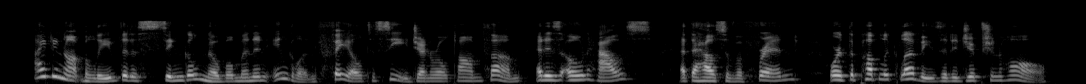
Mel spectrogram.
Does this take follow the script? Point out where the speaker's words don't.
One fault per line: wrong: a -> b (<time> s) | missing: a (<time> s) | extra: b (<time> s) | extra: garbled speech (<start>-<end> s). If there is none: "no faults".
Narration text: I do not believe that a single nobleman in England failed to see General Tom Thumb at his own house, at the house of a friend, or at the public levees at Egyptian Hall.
no faults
